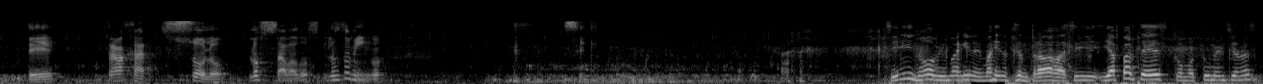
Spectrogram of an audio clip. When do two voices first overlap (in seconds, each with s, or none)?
none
